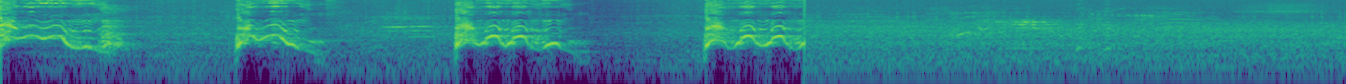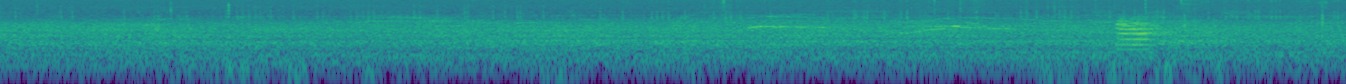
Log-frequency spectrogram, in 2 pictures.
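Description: Small shaggy dog howling in four short, wavering calls over the first six seconds, then a steady background hiss.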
